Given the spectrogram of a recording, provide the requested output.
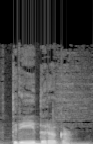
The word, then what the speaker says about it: втридорога: Запомнить постановку ударения поможет числительное «три» с его единственной гласной «и».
